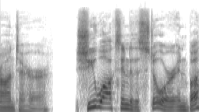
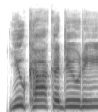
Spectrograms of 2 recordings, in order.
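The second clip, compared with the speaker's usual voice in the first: put-on yell, higher pitch; 12 semitones higher than usual. Retelling a film scene where a driver cuts her off: imitating Annie yelling. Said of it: "yells out the door".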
